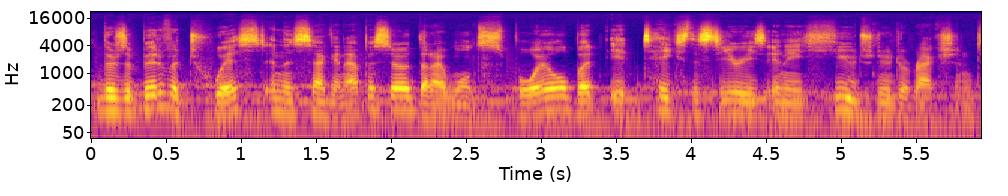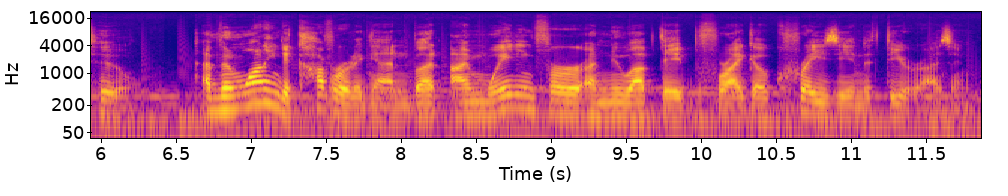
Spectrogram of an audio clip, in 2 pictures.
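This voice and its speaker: A man narrates an online video essay in a medium-pitched voice with clear background music underneath. He speaks as an opinionated host, keeping the scripted commentary informal and conversational with frequent asides.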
